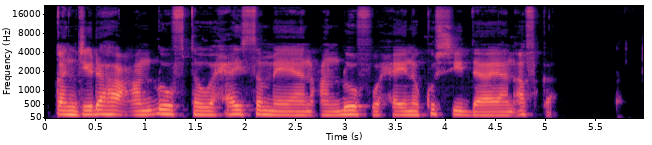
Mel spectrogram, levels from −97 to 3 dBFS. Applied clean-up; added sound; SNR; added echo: neural mask model Resemble Enhance denoiser.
